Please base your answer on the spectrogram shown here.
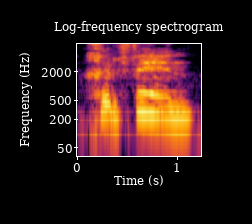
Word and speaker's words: harfain: We pronounce the alif in the Lebanese dialect as a, Harfain.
